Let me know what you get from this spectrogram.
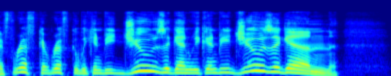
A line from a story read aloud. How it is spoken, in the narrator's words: called out to his wife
